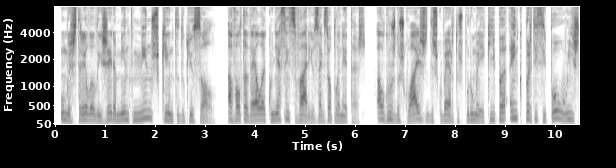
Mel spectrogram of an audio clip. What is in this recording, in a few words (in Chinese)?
葡萄牙语 男声; 外籍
